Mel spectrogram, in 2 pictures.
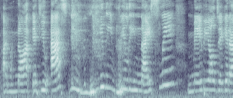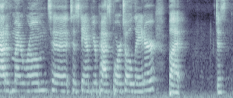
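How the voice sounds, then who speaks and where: A woman's voice: a little high, unhurried. A woman hosting a live event, giving an informal, candid and irreverent introduction to an audience. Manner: candid, irreverent, casually sweary. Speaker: event host introducing a dramatic reading. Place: indoor event room on a cruise. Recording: roomy live event sound with noticeable noise.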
